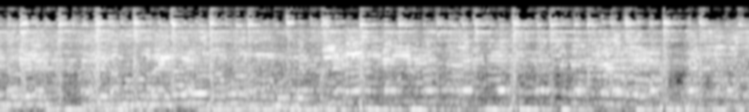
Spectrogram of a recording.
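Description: Live Bengali nam kirtan music with a steady beat: a khol drum beats under jingling kartal hand cymbals, with a harmonium playing held notes.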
